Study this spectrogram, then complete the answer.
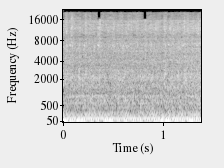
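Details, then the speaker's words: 1955 DeSoto, supercharged 392 HEMI V8 idling after carb and timing work: deep steady rumble with faint rhythmic rise and fall, mild surge, otherwise even; vacuum 14–15 fluctuating from blower, fuel pressure reading 15–9 possibly low. "as you can see, it's idling pretty good. It's got a little bit of surge, not too bad."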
